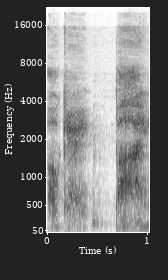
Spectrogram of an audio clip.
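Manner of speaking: breathy, hushed whisper. Retelling answering a phone call while on a hunting stalk: imitating own whisper. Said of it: "I'm, like, whispering".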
